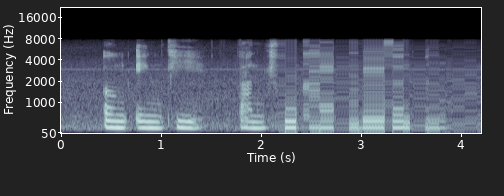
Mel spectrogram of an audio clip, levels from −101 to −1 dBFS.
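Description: From 2.19 s to the end of the clip the speech collapses into robotic sound from repeated short buffers: a stiff, metallic buzz near 67 Hz that still loosely tracks the syllables. The likely cause is audio arriving too slowly, so a chunk of about 15 ms is looped to fill gaps, with repeats making up most of that stretch. On a spectrogram, evenly spaced vertical striations and harmonics of 67 Hz appear; the waveform shows identical short segments tiled end to end.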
